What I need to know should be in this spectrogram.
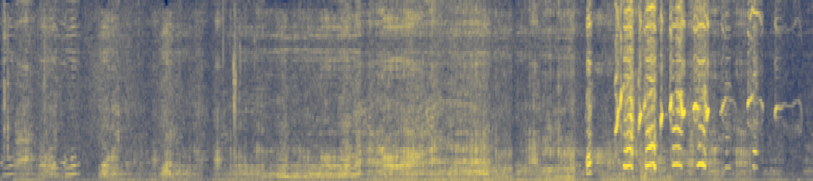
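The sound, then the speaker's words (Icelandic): Coyotes yip and growl amid a rough, low rumbling, with a burst of sharp, high-pitched howling yelps near the end. No speech is heard. “Hljóðin í sléttuúlfinum færðist nær og nær.”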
